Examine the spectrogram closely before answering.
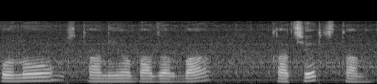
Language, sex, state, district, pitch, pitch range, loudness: Bengali, male, Tripura, West Tripura, 140 Hz, 135-165 Hz, -21 LUFS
